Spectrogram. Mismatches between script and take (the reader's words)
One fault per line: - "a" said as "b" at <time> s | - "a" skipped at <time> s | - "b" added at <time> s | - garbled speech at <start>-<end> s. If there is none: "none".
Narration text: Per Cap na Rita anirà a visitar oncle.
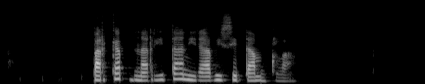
none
